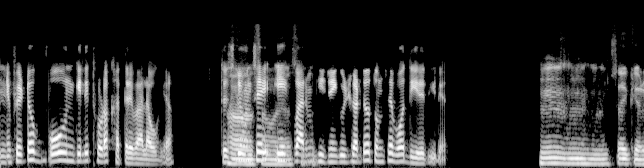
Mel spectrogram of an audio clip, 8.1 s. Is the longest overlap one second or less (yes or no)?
no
